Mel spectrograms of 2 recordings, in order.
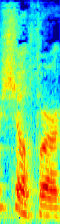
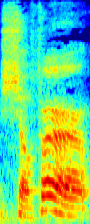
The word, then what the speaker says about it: chauffeur: The term chauffeur comes directly from French. That's why we pronounce it in French way. It derives from the verb chauffeur, without the U, meaning to heat. The term chauffeur was created to turn the term into a noun.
